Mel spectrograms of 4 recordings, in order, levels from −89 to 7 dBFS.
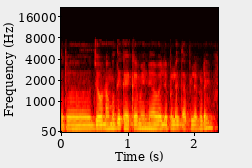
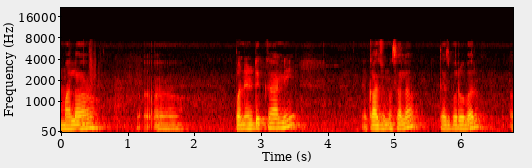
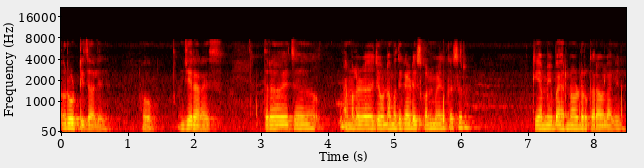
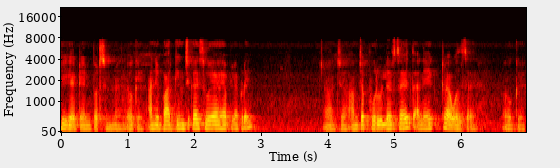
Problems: background sounds at intervals, background conversations at intervals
